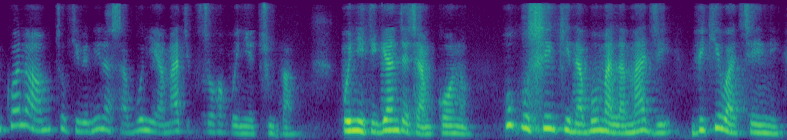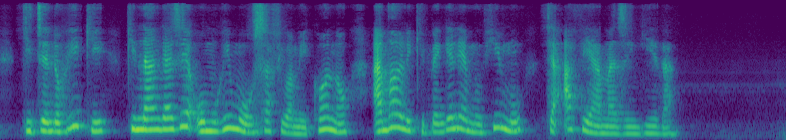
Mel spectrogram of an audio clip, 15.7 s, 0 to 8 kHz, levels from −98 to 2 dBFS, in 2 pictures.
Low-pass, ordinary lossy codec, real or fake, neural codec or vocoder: 7.2 kHz; AAC, 32 kbps; fake; codec, 24 kHz, 0.5 kbps, DualCodec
